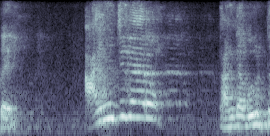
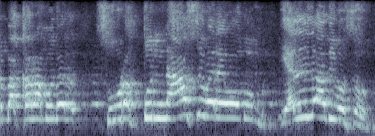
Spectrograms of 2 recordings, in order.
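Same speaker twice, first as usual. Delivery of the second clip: higher, impassioned sermon delivery; fervent preaching; 5 semitones higher than usual. Acted. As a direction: rouse the congregation with mounting fervor. Preaching at full force.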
